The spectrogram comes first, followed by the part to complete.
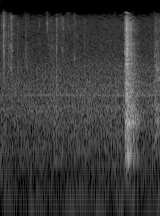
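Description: A plastic basket of brass hardware being lowered into an ultrasonic cleaner's tank of water, with one short splash near the end over a steady background hiss.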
